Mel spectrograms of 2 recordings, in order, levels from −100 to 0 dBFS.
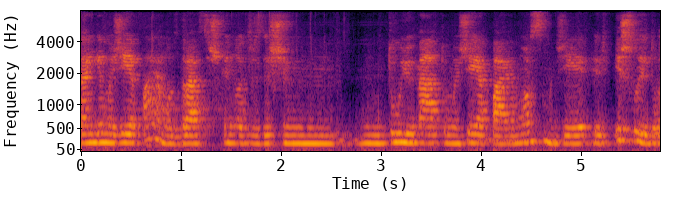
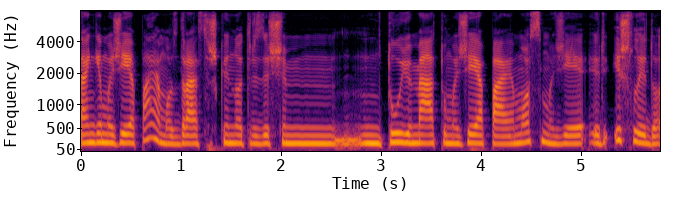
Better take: second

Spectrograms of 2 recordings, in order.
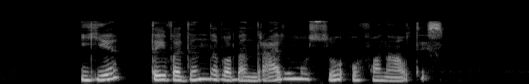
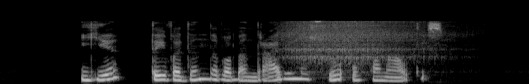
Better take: first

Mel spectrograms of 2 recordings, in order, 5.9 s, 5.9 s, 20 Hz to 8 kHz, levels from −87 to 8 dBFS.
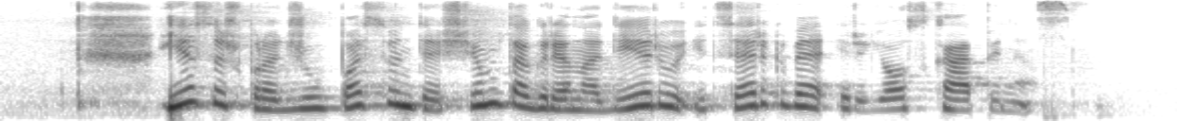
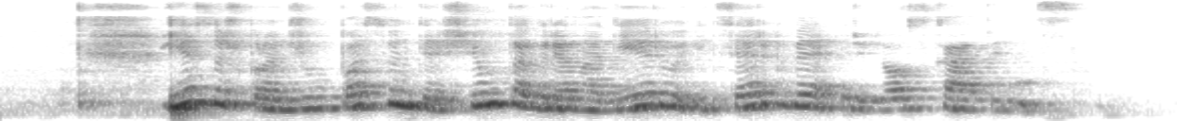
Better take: first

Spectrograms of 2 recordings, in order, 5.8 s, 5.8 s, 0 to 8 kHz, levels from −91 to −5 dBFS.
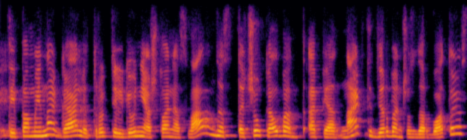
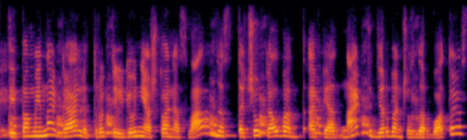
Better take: first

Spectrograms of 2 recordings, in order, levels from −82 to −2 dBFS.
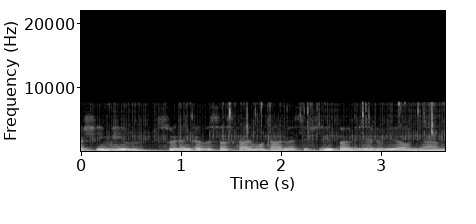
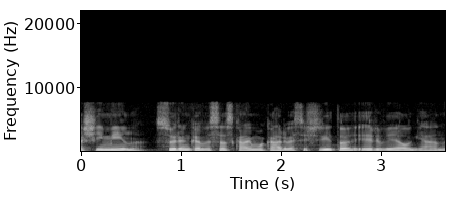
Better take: second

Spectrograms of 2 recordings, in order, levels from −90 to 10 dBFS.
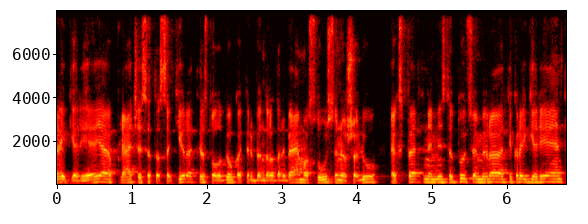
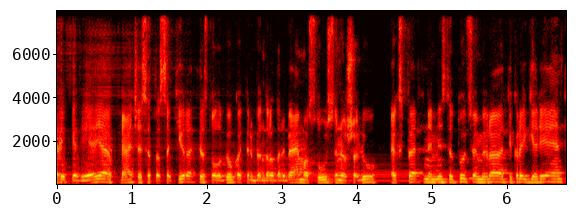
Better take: first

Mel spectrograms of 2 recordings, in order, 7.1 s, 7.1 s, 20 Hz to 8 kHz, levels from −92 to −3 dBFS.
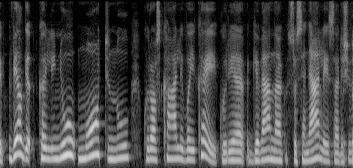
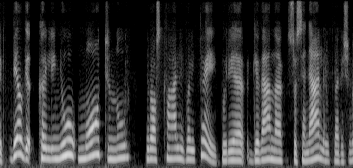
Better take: first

